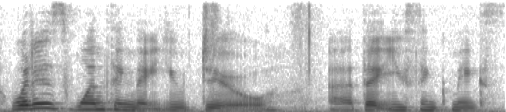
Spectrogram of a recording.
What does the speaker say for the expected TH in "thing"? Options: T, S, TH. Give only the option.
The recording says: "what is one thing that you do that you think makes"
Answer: TH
